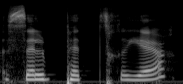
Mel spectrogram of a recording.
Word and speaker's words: Salpêtrière: So he studied medicine in Paris, and he did his internship at the Hospice de la Salpêtrière. I have no idea if I said that right. – That was a really good French accent, so I'm going to say you 100% said that correctly.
